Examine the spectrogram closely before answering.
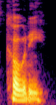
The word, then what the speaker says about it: Cote: Is it Cote? No, it's Cote. My husband's family dropped the other pronunciations, that they might use in Maine. It's Cote. Cote. Okay, yes. It's spelled C-O-T-E.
